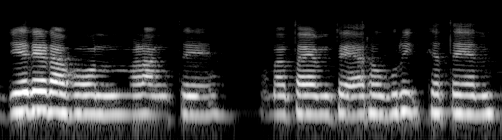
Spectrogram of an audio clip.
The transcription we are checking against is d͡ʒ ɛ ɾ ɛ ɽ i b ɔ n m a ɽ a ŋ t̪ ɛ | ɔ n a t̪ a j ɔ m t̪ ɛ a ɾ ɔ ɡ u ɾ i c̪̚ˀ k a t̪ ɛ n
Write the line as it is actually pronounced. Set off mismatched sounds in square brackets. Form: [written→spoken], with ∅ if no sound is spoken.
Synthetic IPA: d͡ʒ ɛ ɾ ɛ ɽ [i→a] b ɔ n m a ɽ a ŋ t̪ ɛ | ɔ n a t̪ a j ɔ m t̪ ɛ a ɾ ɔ ɡ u ɾ i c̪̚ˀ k a t̪ ɛ n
